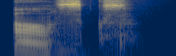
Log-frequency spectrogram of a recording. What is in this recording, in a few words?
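"asks" British English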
